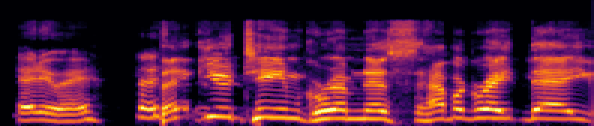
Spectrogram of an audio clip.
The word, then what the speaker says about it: Grimnes: this dad he's like think of it as like the grimness of the situation I'm like Dad that's not good say that no don't it's no like anyway thank you team grimness have a great day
